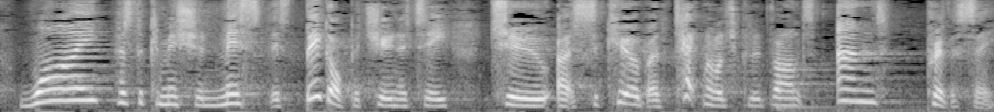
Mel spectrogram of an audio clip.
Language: English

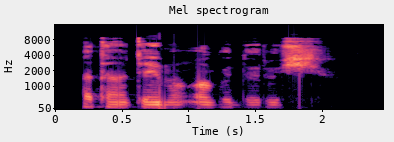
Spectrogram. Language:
Gawri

